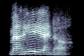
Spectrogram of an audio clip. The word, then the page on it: Mahayana: Indian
